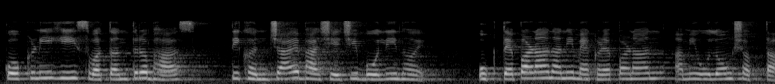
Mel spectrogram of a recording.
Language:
Konkani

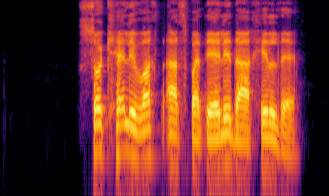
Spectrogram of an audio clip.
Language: Phalura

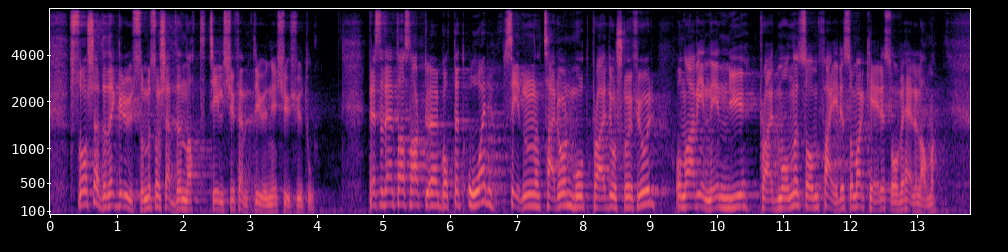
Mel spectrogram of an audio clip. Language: Norwegian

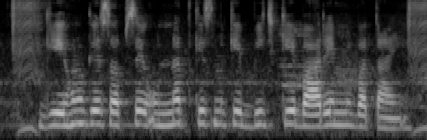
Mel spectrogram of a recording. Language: Bhojpuri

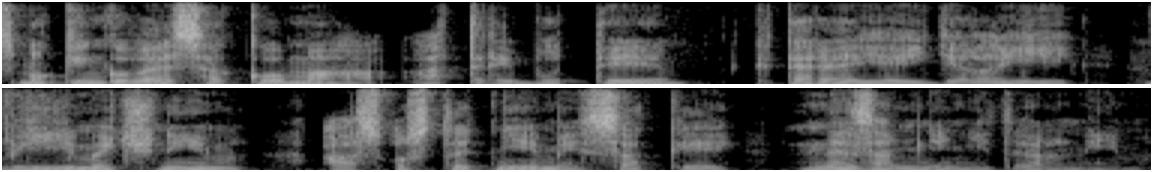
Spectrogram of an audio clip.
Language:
Czech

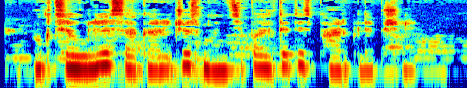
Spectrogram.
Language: Georgian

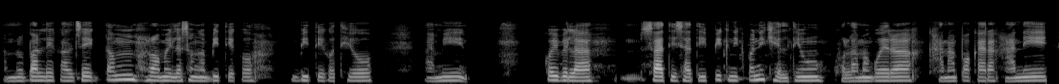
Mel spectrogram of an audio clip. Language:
Nepali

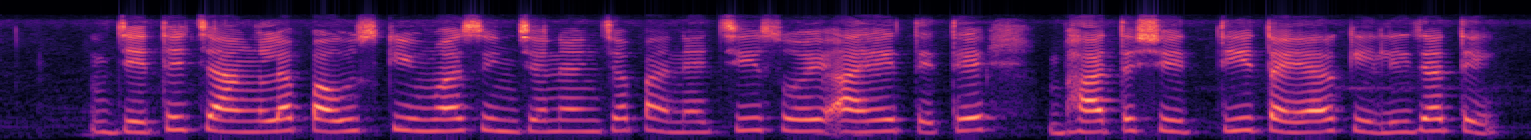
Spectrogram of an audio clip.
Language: Marathi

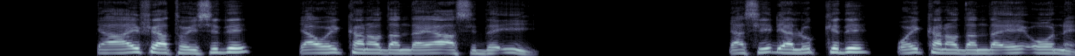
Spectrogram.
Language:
Gofa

